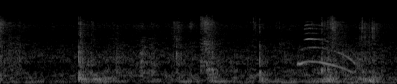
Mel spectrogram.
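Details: Kitten stuck in a hole and trying to get out: after soft rustles and a thump, a single clear meow rises briefly, then bends down at the close.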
